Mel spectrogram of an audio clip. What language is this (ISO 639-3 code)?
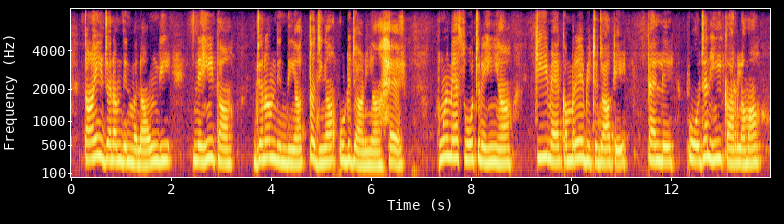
pan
